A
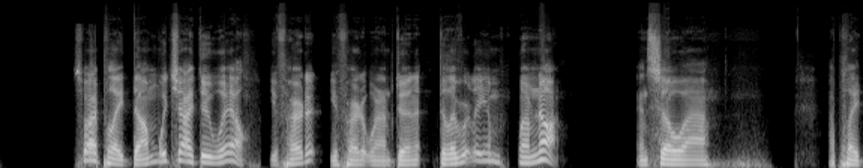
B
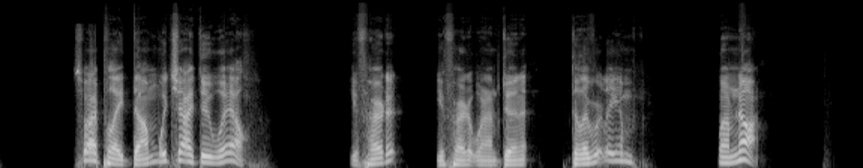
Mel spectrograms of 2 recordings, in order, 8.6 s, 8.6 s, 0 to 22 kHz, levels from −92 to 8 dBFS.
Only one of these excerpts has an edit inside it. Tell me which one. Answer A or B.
A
